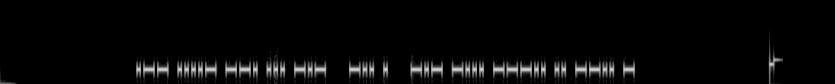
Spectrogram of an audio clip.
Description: Morse code, heard as a keyed tone, about 36 wpm, 700 Hz. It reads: W4GSK DE KB8IZT
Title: USA Callsign DE Callsign 35wpm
